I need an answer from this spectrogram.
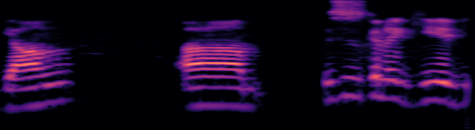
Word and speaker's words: Jung: The Jung test, Jung, Jung, it's pronounced Jung.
